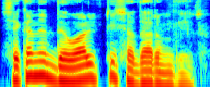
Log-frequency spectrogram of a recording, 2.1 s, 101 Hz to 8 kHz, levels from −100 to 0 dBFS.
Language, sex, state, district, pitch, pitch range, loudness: Bengali, male, Assam, Hailakandi, 140 Hz, 115-160 Hz, -15 LUFS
